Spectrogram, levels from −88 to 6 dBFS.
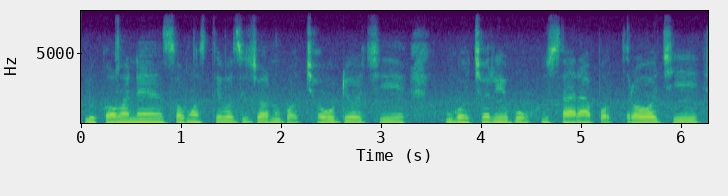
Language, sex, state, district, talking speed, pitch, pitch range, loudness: Odia, female, Odisha, Sambalpur, 95 wpm, 185 Hz, 180-190 Hz, -15 LUFS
